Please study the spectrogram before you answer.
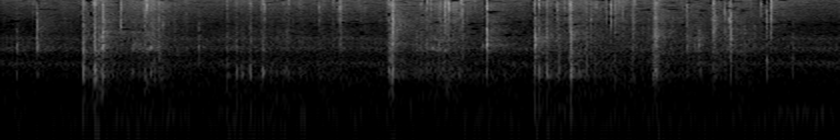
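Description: A metal blade scrapes shavings off the surface of a solid rectangular green soap bar held in the hand. A rapid, uneven series of short, crisp, crinkly scrapes rises over a faint hiss. The scrapes are quiet, bright and dry, with almost no low end and no ring after each stroke.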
